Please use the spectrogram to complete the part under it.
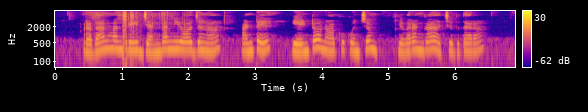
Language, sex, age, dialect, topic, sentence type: Telugu, female, 18-24, Utterandhra, banking, question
